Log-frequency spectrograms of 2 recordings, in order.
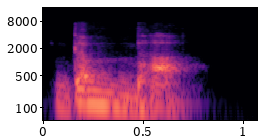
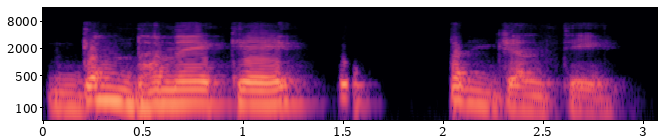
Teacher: being much more careful about holding the doubled consonants there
